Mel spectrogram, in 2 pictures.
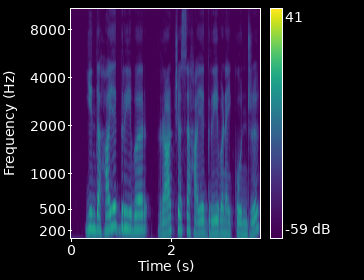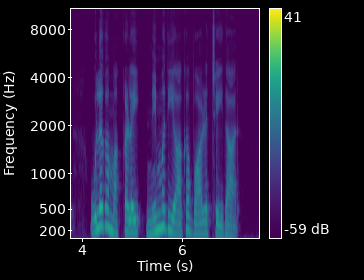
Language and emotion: Tamil, neutral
